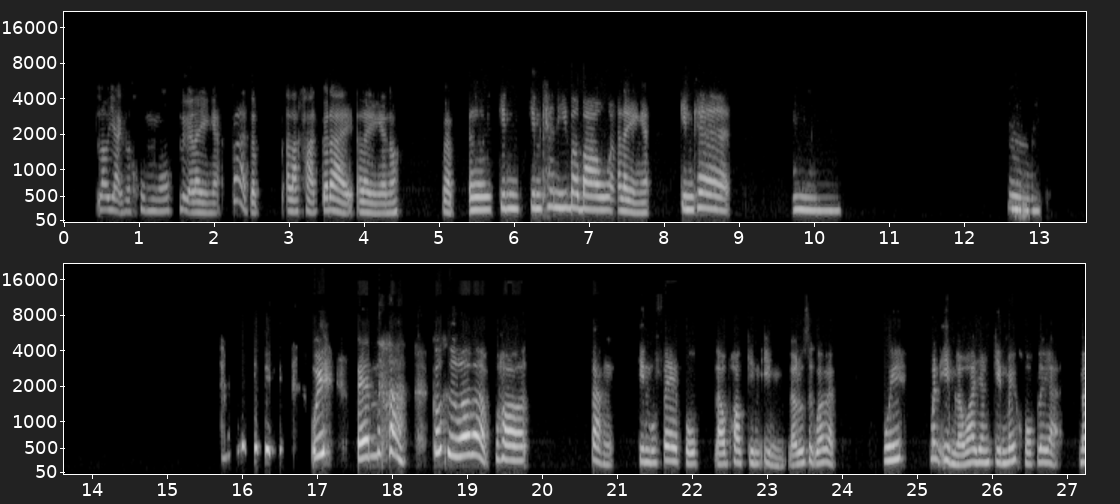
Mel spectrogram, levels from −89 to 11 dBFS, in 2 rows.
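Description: A speech recording carried over a call link, with an automatic gain rising fault at the start. From 0.42 s to 7.83 s, the level climbs steadily by about 16 dB. The gain control judged the input too quiet and kept turning it up. Because it raises everything at once, the voice and the background noise swell together. The slow climb over several seconds is the giveaway. The band-limited tone fits a call codec working at around 12 kHz bandwidth.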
